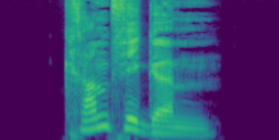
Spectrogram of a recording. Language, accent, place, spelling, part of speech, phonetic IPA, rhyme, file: German, Germany, Berlin, krampfigem, adjective, [ˈkʁamp͡fɪɡəm], -amp͡fɪɡəm, De-krampfigem.ogg
- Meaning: strong dative masculine/neuter singular of krampfig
